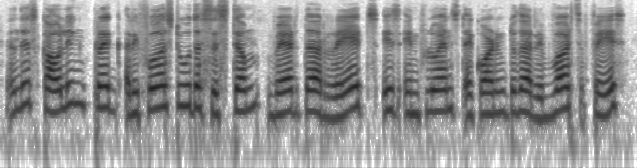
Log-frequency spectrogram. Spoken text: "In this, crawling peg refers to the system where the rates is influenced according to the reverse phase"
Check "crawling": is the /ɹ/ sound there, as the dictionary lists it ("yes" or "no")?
no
